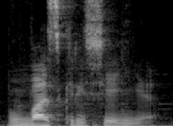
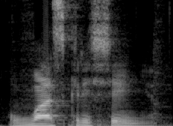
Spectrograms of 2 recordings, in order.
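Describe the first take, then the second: First: The first vowel is an a sound. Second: The first vowel is an a sound.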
